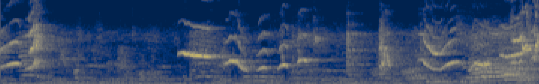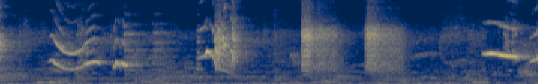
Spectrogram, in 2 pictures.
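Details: Oriental magpie-robin (kacer) in captivity, a 'pastol' tutoring song: loud bursts of sharp whistles and V-shaped slurred notes, some harsh rasping phrases, separated by short pauses, fairly quiet background.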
